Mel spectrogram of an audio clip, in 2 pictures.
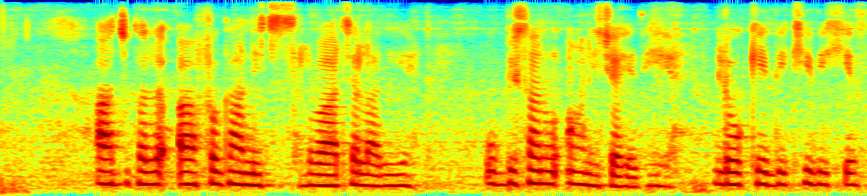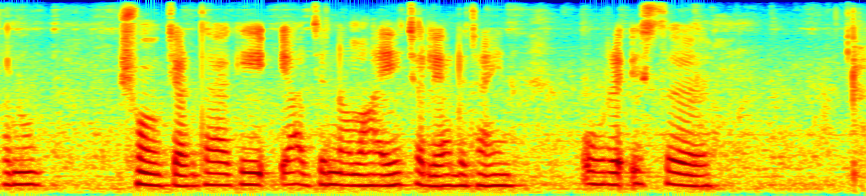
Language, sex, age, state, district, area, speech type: Dogri, female, 30-45, Jammu and Kashmir, Samba, rural, spontaneous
